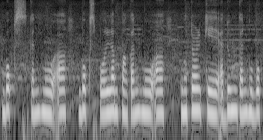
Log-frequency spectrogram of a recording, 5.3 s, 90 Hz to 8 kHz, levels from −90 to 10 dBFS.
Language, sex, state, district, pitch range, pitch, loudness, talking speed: Mizo, female, Mizoram, Aizawl, 210-225 Hz, 215 Hz, -14 LUFS, 205 wpm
